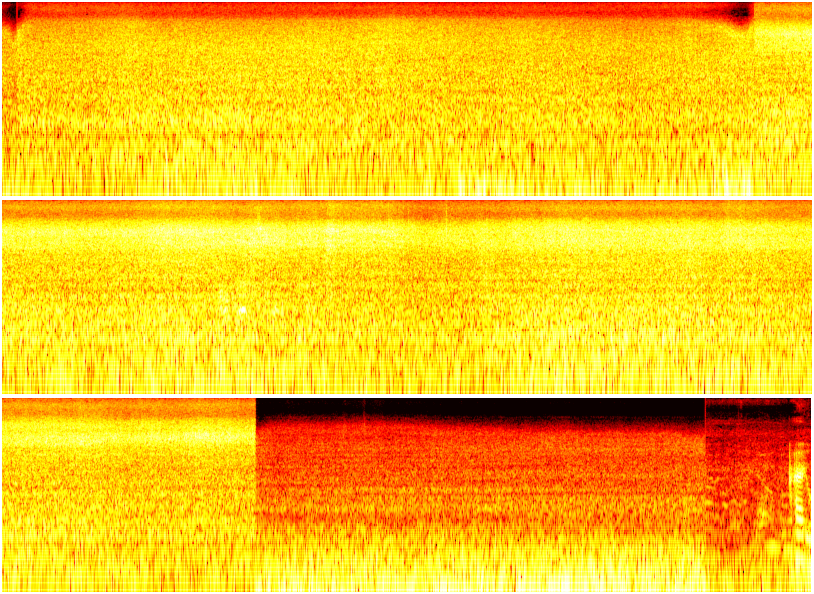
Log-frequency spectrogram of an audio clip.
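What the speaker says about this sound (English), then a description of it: "you can see the tide coming in and the water's really strong" Strong ocean waves roll in with the incoming tide at Thunder Hole in Acadia, a dense continuous roar of surf and rushing water with a rougher, closer burst near the end.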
